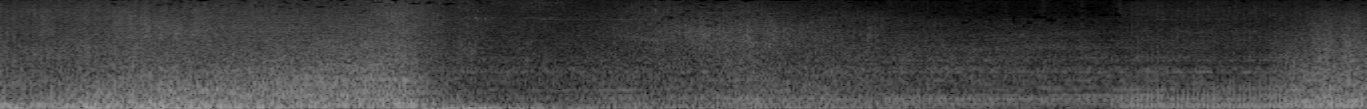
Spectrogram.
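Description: Propeller plane engines drone steadily.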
